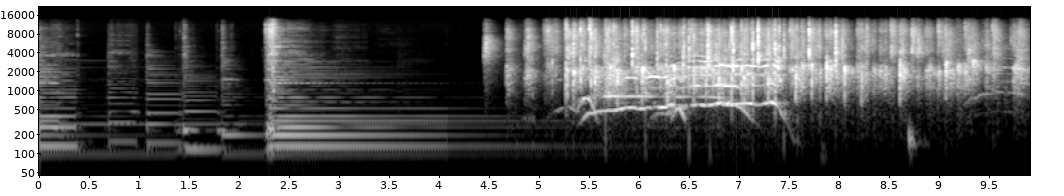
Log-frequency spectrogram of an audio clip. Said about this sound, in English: The crowd loses their minds. Singularity TV is going absolutely crazy.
